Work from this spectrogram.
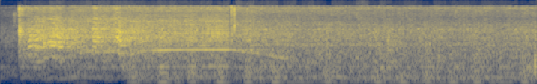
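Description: Short starter whir, then the little engine catches at once and settles into a steady even putter: starter and battery fine.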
